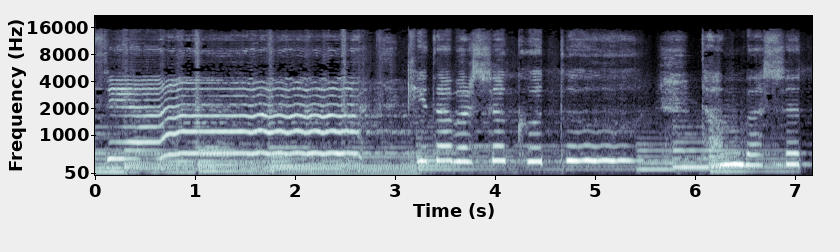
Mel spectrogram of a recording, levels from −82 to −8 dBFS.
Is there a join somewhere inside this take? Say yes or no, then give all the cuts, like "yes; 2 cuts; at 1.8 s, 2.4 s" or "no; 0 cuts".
no; 0 cuts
